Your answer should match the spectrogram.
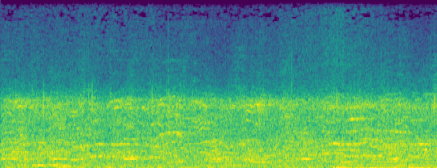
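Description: Music and talking mixed together, with no single sound standing out.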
